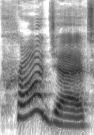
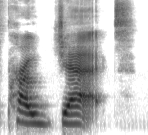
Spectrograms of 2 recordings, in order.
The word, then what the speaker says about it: project: questions now please note project is spelled the same way as project but notice the different inflection in my voice it's not project like a group project it's project okay so you're gonna push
